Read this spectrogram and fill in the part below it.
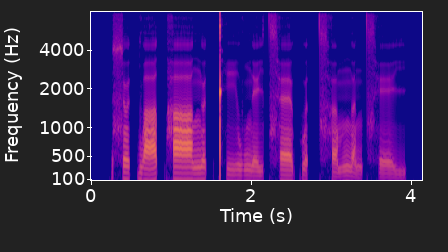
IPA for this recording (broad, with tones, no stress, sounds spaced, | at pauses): s ɵ˧ t̚ w aː˨˥ t̚ h aː˧ n̪ ɵ˧ t̚ kʰ iː˧ w n̪ e˨˧ j t͡sʰ ɛː˥ kʷ ɐ˥ t̚ t͡sʰ ɐ˨˥ m n̪ ɐ˨˩ n t͡sʰ e˨˩ j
